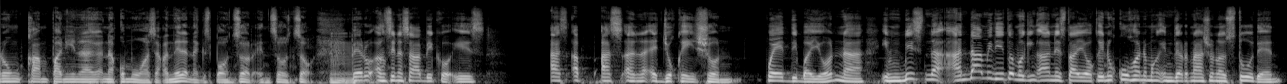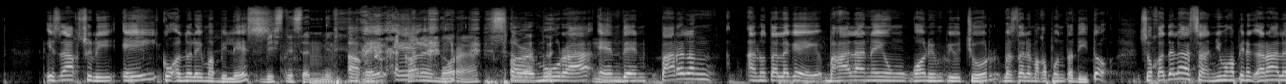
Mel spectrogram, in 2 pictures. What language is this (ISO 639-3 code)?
fil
